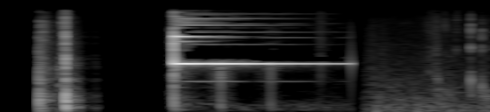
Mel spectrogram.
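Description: Subscribe-button sound effect: two quick clicks, then a single bright bell ding that rings for about a second and stops abruptly.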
